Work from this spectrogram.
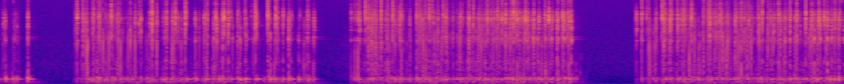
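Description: Long nails scratch the metal mesh grille of a rhinestone-covered studio microphone. There is a brief burst, then three long stretches of dense, crackling rasps separated by short silences. The scratching is close and loud, with a low droning hum beneath a bright, gritty hiss.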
